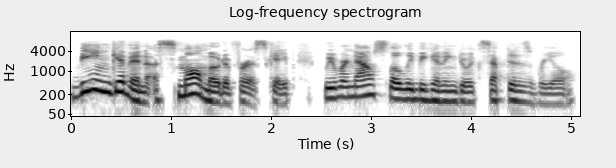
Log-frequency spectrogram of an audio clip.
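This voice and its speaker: A man's voice: medium pitch, very animated, normal speed. A man reading a visual novel game aloud as dramatic narration, with casual asides. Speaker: amateur voice reader of a visual novel. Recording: music behind the voice.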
